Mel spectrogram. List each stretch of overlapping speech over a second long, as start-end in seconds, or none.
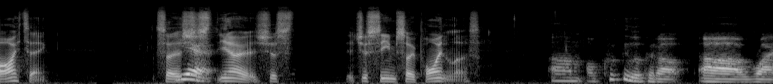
none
